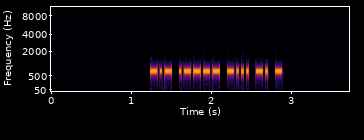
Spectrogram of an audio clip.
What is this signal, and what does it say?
Morse code, heard as a keyed tone, about 40 wpm, 700 Hz. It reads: K1BNT
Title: USA Call Signs - 5 Characters - 3x Character Spacing - 40wpm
